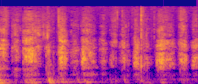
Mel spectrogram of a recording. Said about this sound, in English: Nothing like panting.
